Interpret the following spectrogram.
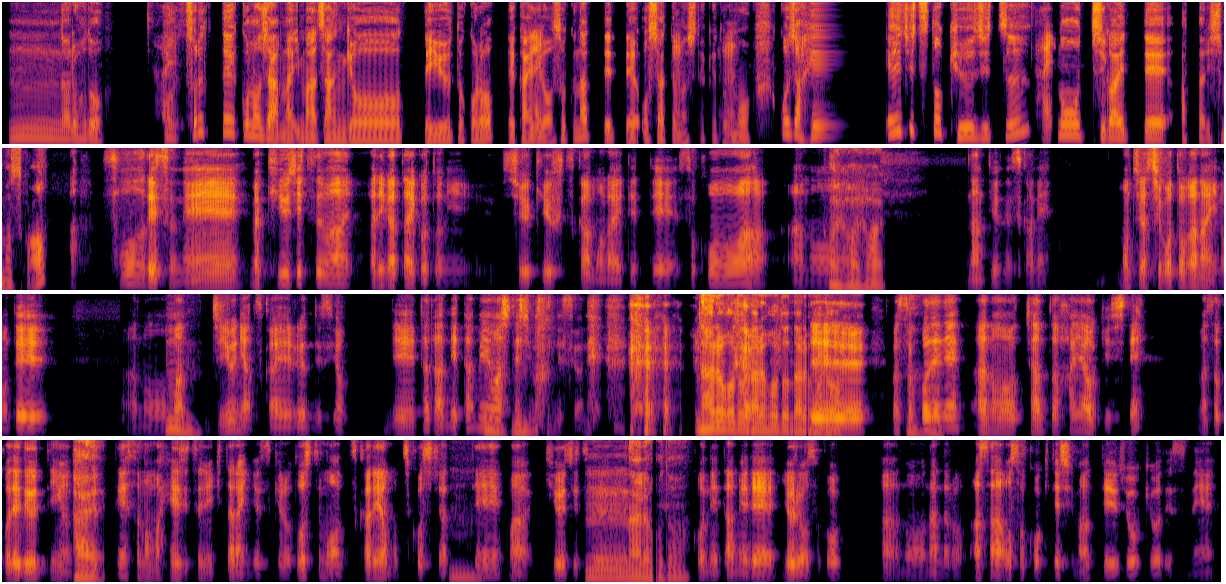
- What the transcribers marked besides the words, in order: other noise; distorted speech; tapping; laughing while speaking: "しまうんですよね"; laugh
- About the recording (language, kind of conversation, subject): Japanese, advice, 毎朝バタバタしないために、有益な朝の習慣をどのように作ればよいですか？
